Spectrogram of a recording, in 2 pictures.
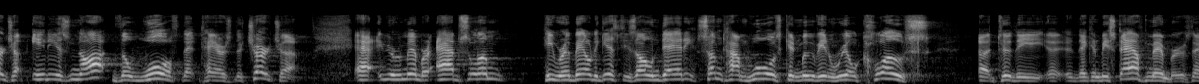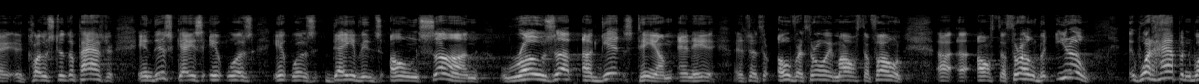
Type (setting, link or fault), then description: setting, large echoing room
